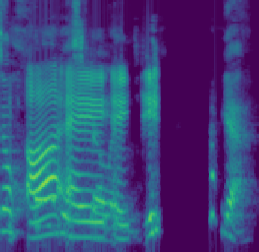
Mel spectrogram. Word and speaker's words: Rahe: Anna Rahe.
